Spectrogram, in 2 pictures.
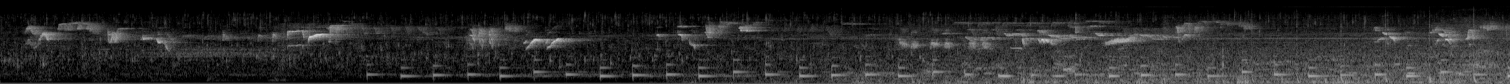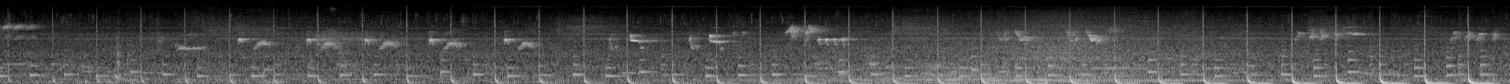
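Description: Small birds chirping and trilling in quick, scattered calls. Background music comes in with a repeating figure about four seconds in, adds a steady beat a few seconds later and grows louder, while the bird calls thin out.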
